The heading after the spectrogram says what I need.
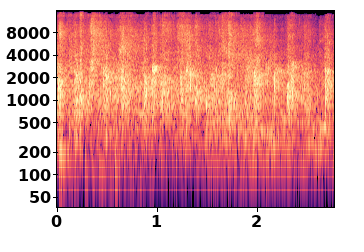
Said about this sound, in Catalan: Llavors, ara mateix et diré que us feu un aplaudiment a vosaltres mateixos. Vinga.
